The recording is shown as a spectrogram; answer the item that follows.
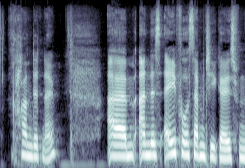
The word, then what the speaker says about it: Llandudno: There's one road that goes from Llandudno. Yeah, beautifully said. Thank you very much. I think it's actually clan. Well, it's spelt sort of, it looks like it should be Llandudno. No, Llandudno.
